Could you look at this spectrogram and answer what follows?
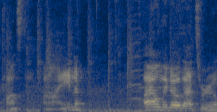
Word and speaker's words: Constantine: He's called Constantine. The actual comic book character, though, is pronounced Constantine.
